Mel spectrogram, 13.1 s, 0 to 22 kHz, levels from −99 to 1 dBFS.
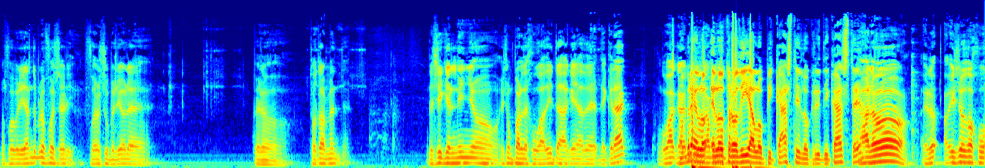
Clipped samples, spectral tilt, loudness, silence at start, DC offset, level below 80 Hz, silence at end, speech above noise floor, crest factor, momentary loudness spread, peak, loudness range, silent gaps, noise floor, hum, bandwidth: under 0.1%; -5 dB/octave; -17 LUFS; 0.05 s; under 0.1%; -36 dBFS; 0 s; 38 dB; 18 dB; 19 LU; 0 dBFS; 18 LU; none; -55 dBFS; none; 16 kHz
